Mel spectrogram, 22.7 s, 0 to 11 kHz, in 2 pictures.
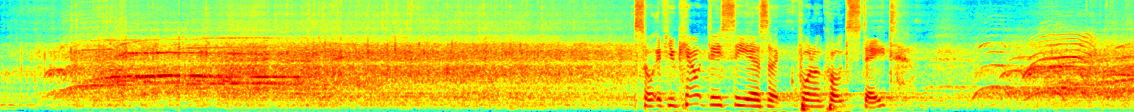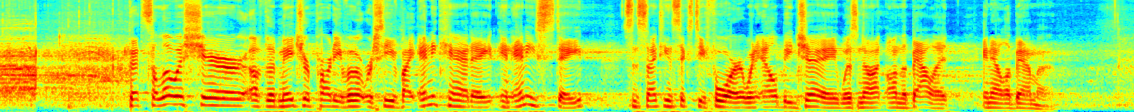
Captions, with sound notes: (applauding) So, if you count D.C. as a quote, unquote, state, (audience cheering) that's the lowest share of the major party vote received by any candidate in any state since 1964, when L.B.J. was not on the ballot in Alabama.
